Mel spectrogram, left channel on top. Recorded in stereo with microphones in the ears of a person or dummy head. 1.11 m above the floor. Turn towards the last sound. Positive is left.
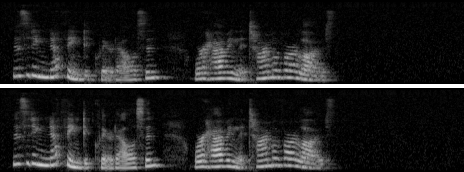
turn(degrees=-25)  # may be behind; listen again after turning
